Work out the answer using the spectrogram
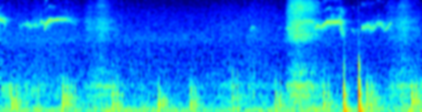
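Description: Small bird chirping in short rising-and-falling phrases, with soft rustling and two sharp clicks close together about five seconds in, the clicks being the loudest sounds.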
